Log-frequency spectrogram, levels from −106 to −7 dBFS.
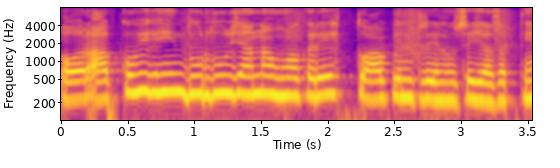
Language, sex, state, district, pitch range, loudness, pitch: Hindi, male, Uttar Pradesh, Budaun, 230-285 Hz, -14 LUFS, 260 Hz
